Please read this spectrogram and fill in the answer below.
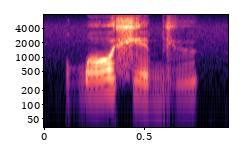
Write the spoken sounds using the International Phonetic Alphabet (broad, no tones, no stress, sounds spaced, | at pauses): ɓ ɔ xʲ ɛ bʲ ʉ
